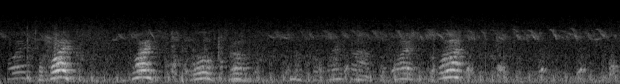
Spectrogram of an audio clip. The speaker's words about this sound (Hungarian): Hajt! Itt vannak a libák!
